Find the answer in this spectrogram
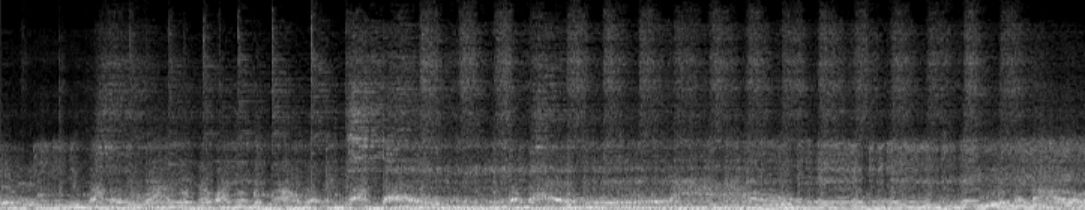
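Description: Live rock band playing loud, heavy rock on stage: distorted electric guitar with bending lead notes over bass guitar and a steady drum beat.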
